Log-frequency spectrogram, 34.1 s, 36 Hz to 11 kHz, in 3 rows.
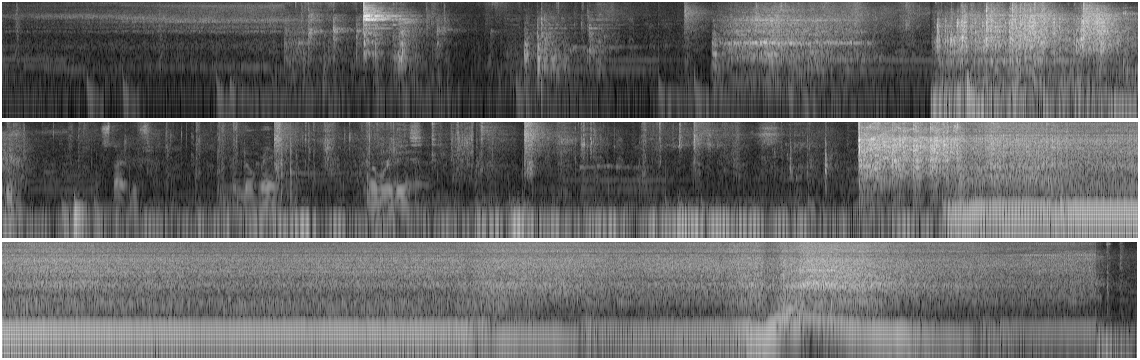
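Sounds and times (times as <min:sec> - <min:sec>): engine revving: 0:19.9 - 0:33.7
car engine starting and idling: 0:19.9 - 0:33.8.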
